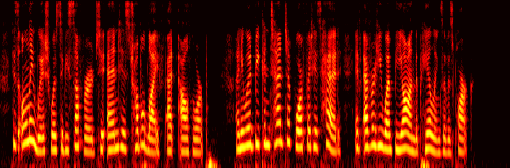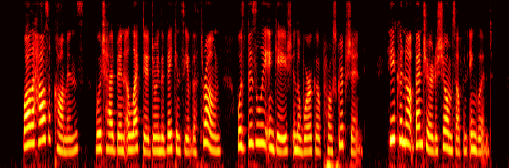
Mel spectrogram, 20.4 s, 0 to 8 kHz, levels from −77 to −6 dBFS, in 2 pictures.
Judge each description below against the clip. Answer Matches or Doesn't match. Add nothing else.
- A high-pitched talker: Matches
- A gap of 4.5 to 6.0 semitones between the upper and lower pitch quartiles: Matches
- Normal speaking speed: Matches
